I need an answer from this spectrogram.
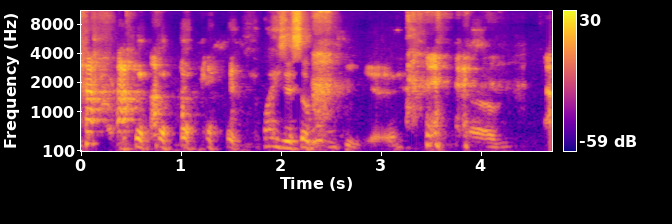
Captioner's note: laughter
